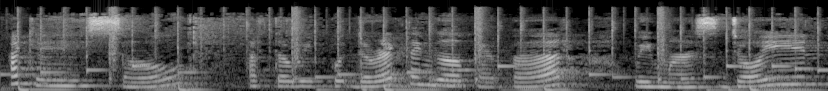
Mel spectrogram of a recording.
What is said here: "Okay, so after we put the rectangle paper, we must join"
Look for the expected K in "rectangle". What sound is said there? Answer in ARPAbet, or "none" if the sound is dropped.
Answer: K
